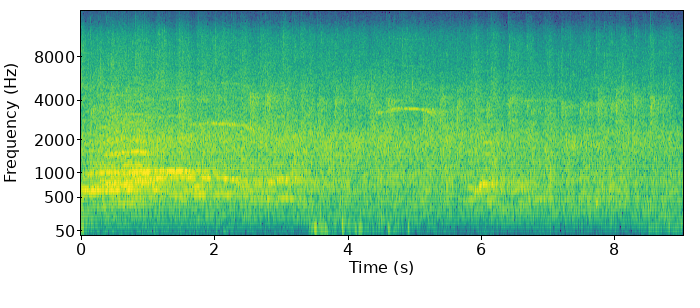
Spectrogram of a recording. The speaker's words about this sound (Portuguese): Celebra o Senhor com as suas palmas.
